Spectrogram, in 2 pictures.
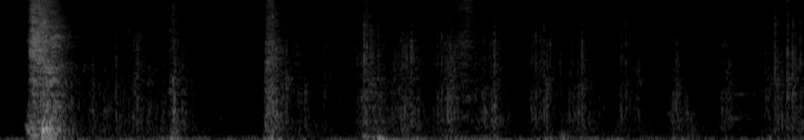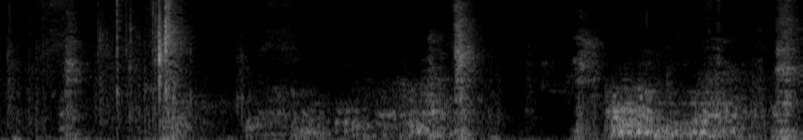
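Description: Irregular light knocks and clicks as stamps and paper are handled at a craft table, with stretches of rustling about five seconds in and again near the end.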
